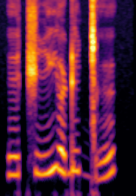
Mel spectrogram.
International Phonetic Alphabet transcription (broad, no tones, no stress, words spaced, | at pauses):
ɪ t͡ʃi jəɖi ɡ͡ǀʏ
